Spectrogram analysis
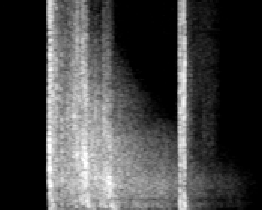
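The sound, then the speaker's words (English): A rifle gunshot fired by a boy at a lynx: a sudden loud blast with a long rumbling tail, followed by a second sharp crack that dies away quickly into silence. “But the boy shot his rifle, and the lynx fell to the ground, dead.”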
